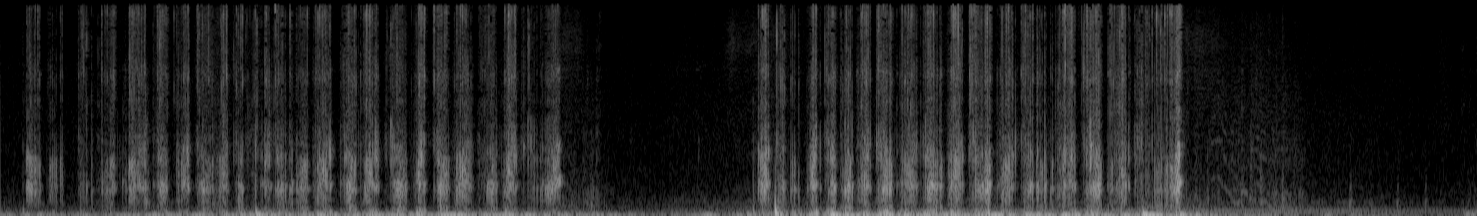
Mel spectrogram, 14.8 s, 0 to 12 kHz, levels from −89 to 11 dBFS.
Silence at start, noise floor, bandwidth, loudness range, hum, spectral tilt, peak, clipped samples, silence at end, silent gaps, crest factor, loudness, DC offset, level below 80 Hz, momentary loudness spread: 0 s; -59 dBFS; 11.5 kHz; 6 LU; none; -4 dB/octave; -12 dBFS; under 0.1%; 0 s; none; 24 dB; -39 LUFS; under 0.1%; -40 dBFS; 22 LU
